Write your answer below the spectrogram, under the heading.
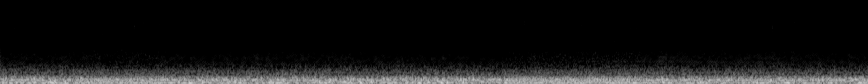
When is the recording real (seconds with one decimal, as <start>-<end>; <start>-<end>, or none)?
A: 0.9-1.6; 5.1-6.4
